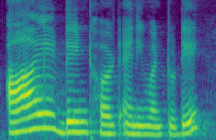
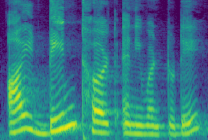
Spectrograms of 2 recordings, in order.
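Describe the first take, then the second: First: The stress falls on the word I. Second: The stress falls on the word didn't. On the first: If someone got hurt, it was not me. "इसमें आई पर stress देना है।" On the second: I may have done something wrong, but hurt no one. "अब इसमें आप didn't पर stress डाल रहे हो"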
